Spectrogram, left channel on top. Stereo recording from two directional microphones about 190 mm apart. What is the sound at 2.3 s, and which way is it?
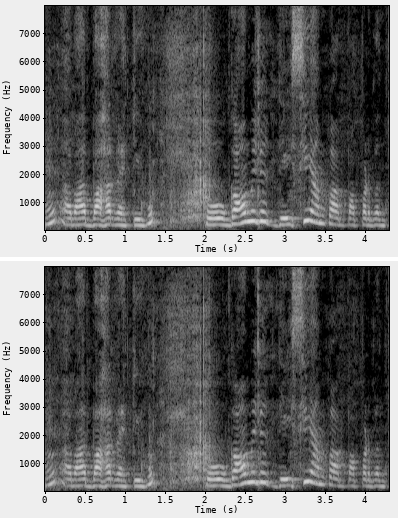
Speech, 15° left (ahead or behind).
